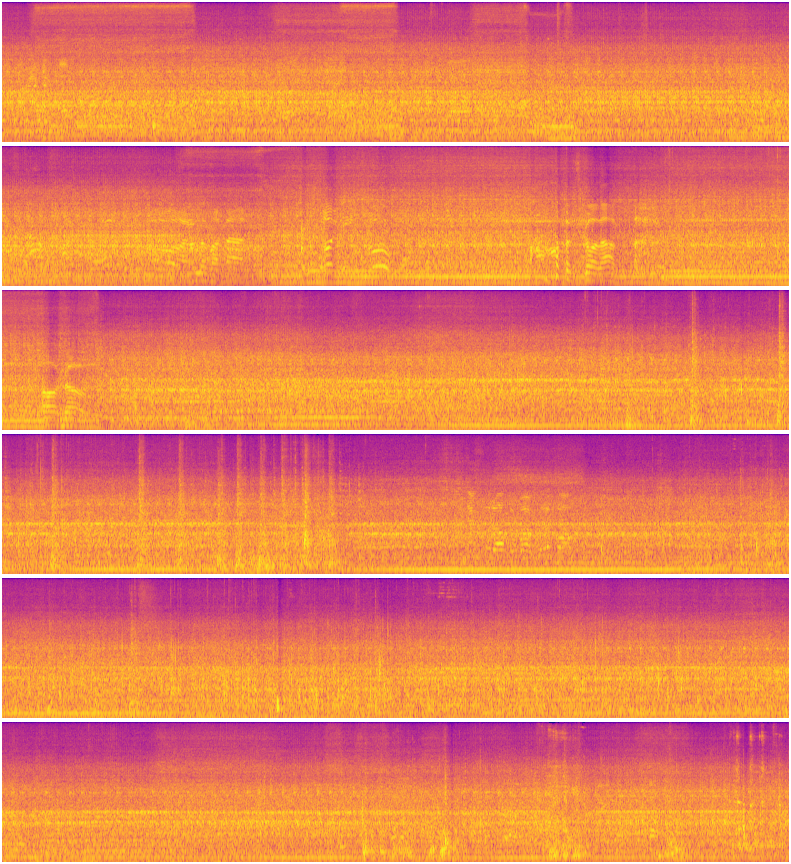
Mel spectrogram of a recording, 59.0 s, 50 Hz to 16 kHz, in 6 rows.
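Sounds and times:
forklift engine running: 0.0 - 59.0.

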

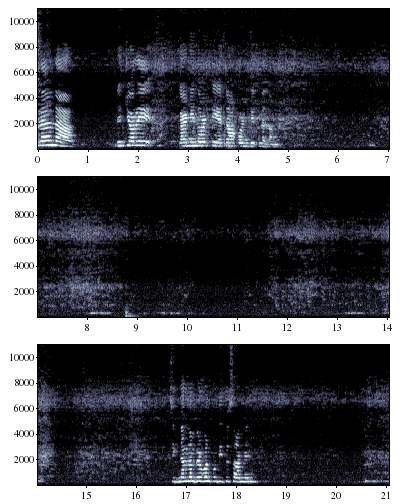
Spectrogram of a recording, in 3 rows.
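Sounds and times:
dull thump: 8.7 - 9.2.

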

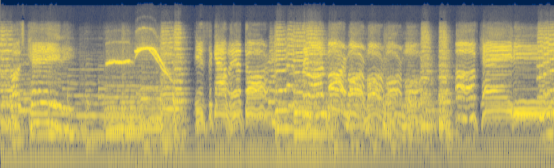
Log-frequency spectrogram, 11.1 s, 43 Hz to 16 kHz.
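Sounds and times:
jazzy band music: 0.0 - 3.9, 5.4 - 6.6
wolf whistle: 2.1 - 3.6.

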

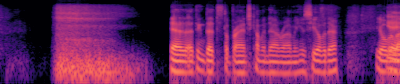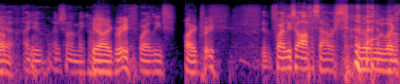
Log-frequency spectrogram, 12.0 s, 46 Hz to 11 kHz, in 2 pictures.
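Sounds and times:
long breathy exhale: 0.8 - 2.2.

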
